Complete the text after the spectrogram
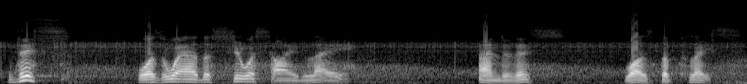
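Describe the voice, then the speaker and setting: A man narrating a gothic horror story theatrically and deliberately, moving between hushed and loud delivery, with a vintage radio sound from a built-in computer microphone. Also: on the low side. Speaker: audiobook narrator. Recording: tinny phone-like built-in computer mic, noisy. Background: faint storm-like ambient sound effects.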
